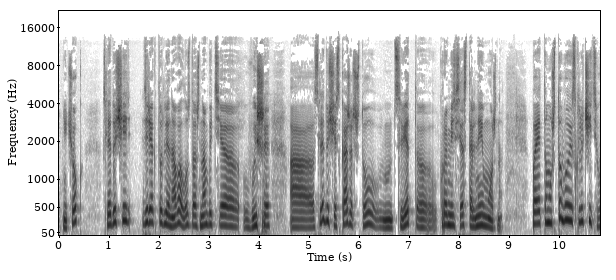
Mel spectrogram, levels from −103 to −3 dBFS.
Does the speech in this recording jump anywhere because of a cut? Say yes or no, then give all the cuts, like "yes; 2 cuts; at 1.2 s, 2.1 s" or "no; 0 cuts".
yes; 2 cuts; at 2.0 s, 7.9 s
